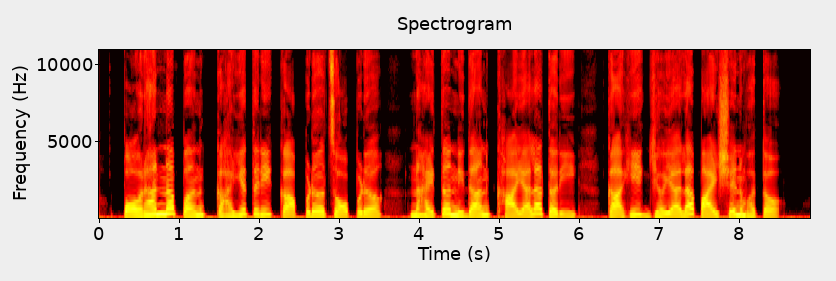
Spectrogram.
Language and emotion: Marathi, neutral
